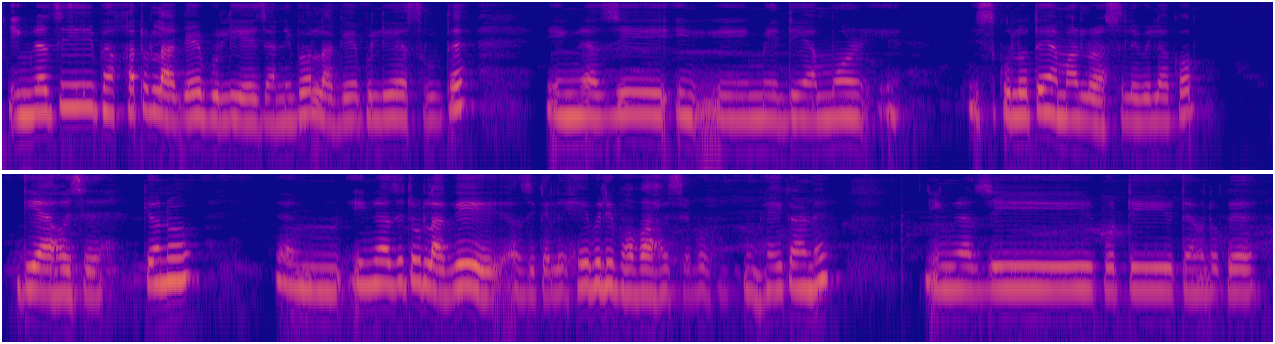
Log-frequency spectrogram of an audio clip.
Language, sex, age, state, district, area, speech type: Assamese, female, 60+, Assam, Charaideo, urban, spontaneous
